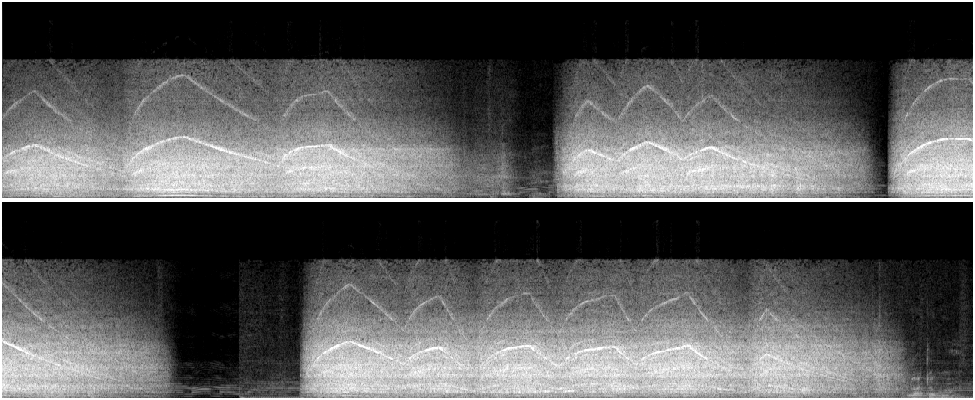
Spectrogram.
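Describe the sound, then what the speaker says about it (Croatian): An electric drill whirs in four long bursts, its whine swelling and dipping as it grinds, with brief pauses between runs. "Uključite bušilicu i menjate papriku."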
